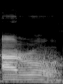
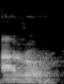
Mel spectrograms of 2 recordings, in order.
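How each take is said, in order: No difference in how they are said.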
